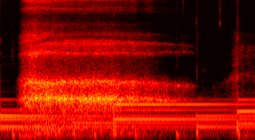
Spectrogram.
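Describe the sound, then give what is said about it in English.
A long, deep breath taken during a guided gratitude meditation: one soft, airy rush that swells and then fades over about a second and a half, above a quiet, steady sustained tone. “let us take a deep breath in and a deep breath out”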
